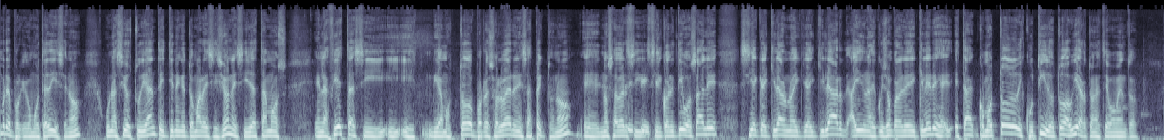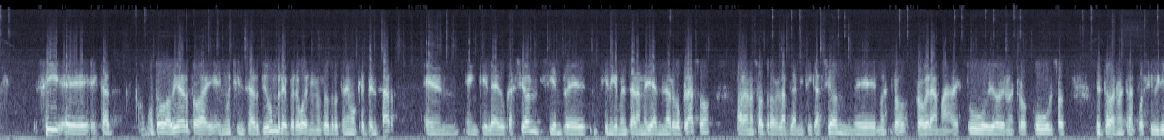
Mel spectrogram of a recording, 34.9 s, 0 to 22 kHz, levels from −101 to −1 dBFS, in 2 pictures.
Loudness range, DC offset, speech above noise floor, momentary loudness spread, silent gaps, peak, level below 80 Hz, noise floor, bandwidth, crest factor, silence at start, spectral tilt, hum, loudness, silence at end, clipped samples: 3 LU; under 0.1%; 21 dB; 7 LU; none; -6 dBFS; -38 dBFS; -39 dBFS; 18 kHz; 12 dB; 0 s; -6.5 dB/octave; none; -18 LUFS; 0 s; under 0.1%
